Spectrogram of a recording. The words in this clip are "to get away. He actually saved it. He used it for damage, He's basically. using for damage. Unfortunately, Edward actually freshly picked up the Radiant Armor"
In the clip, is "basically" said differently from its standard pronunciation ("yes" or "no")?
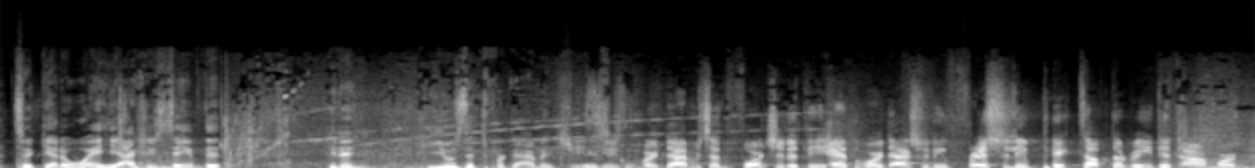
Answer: yes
